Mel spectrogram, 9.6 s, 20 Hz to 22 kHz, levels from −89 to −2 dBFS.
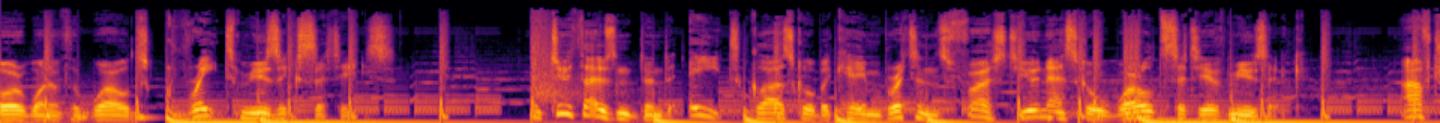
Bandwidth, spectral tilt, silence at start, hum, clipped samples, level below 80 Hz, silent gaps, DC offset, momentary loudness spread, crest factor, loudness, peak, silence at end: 16.5 kHz; -4.5 dB/octave; 0 s; none; under 0.1%; -24 dBFS; none; under 0.1%; 11 LU; 18 dB; -19 LUFS; 0 dBFS; 0 s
